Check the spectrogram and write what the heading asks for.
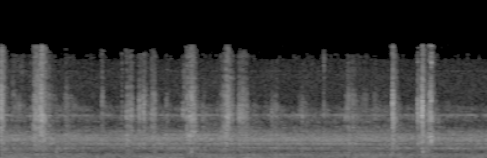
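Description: Near silence: room tone with a few faint, short clicks as a small plastic paint marker is handled.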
